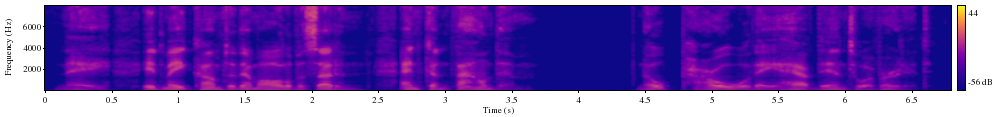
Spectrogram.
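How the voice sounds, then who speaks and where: A man's voice: lowish voice, darkish tone, no echo, studio quality. A man reading translated scripture aloud with a solemn, emphatic and dramatic delivery. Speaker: reader of scripture. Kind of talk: expressive scripture recitation in English translation.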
